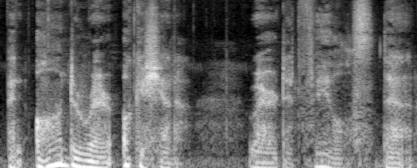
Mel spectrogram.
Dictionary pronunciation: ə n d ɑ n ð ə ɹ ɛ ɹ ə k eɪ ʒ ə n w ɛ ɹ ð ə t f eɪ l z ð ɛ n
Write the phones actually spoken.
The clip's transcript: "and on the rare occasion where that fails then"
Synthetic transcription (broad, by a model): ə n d ɑ n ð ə ɹ ɛ ɹ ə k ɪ ʃ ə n w ɛ ɹ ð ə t f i l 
